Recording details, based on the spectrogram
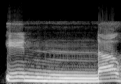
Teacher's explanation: نون کے اوپر شد ہے، غنہ کریں گے ایک الف کی مقدار · الٹا پیش کا مطلب اس کو ایک الف کی مقدار لمبا کر کے پڑھیں گے۔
